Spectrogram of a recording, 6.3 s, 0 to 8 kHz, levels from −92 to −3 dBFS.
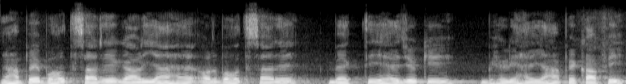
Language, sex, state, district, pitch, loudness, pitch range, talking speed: Hindi, male, Jharkhand, Deoghar, 135 Hz, -16 LUFS, 130-140 Hz, 170 wpm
